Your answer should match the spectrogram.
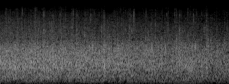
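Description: An audience applauds to welcome a guest, a dense, continuous patter of clapping at moderate volume that holds steady for the full stretch with no voices over it.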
